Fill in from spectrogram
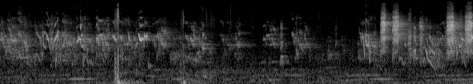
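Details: Budgerigars giving quick high chirps and harsh squawky notes, a sharp click near the start, with the chatter dipping quieter midway before a louder burst of twittering at the end.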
